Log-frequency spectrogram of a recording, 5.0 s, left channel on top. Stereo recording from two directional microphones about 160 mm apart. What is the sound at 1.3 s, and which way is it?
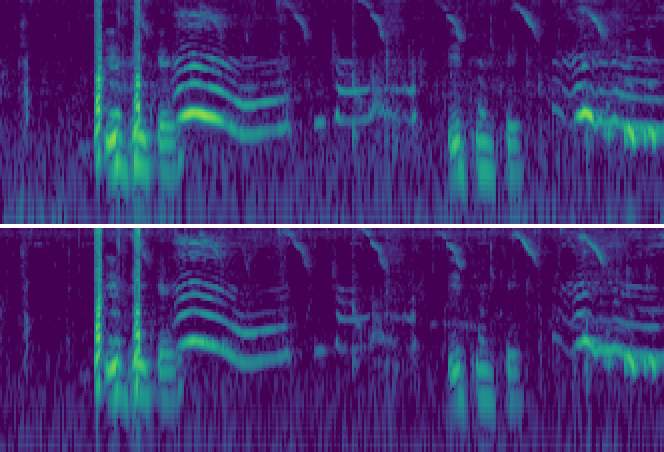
Babbling, centre (ahead or behind).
